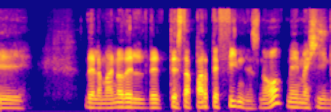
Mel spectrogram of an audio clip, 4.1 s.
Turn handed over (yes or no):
yes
